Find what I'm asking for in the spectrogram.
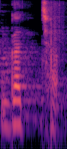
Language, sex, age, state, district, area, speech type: Sanskrit, female, 18-30, Karnataka, Belgaum, rural, read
